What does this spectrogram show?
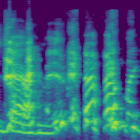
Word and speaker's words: Chasmine: their own vites CH chasmine welcome to the show about to say my name which is Jasmine get it together thank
